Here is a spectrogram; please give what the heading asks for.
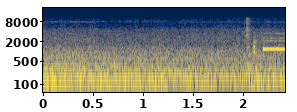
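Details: Truck cab with steady road rumble, then a clean continuous high-pitched buzz with the turn signal on: the side-alert sensor warning of a vehicle beside the truck while merging on a Nashville highway.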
